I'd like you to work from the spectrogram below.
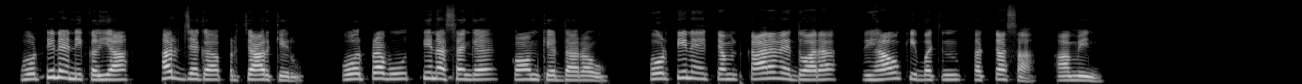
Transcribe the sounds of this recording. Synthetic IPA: ɦoːɾt̪ɪnɛ̃nɪkɭɪja | hɐɾd͡ʒɐɡapɾɐt͡ʃaːɾkeːɾu | ɦoːɾpɾɐbut̪ɪnãsɛ̃ːŋ̆ɡɛkɔːmkeːɾd̪aɾɐu | ɦoːɾt̪ɪnɛ̃t͡ʃɐmət̪kaːɾaɾɛd̪aːɾa | ɾɪɦaːukibɐt͡ʃənsɐtːʃasa̰ | aːmiːn

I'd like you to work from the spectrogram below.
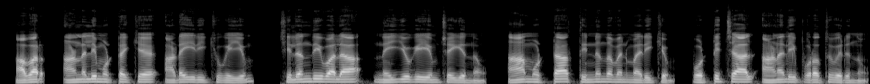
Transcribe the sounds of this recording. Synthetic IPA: ɐʋɐr | ɐɳɐlimuʈːɐkʲːɨɐɽɐjiɾikʲːuɣɐjum | t͡ɕilɐnd̪iʋɐlɐnejːuɣɐjumt͡ɕe̞jːunːu | aːmuʈːɐt̪inːunːɐʋɐnmɐɾikʲːumpo̞ʈːit͡ɕːaːlɐɳɐlipurɐt̪ːuʋɐɾunːu

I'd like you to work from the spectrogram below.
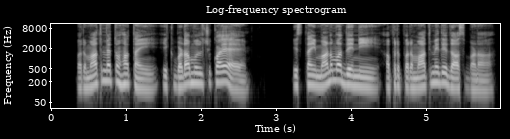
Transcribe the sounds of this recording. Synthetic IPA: pɐɾɐmaːt̪mɛ̃t̪ʊɦãt̪ãːĩɪkbɐɽamʊlt͡ʃʊkaːjaɛː | ɪst̪ãːĩmaːɽ̃ũãd̪eːniɐpəɾpɐɾəmaːt̪mɛ̃d̪ed̪aːsbɐɽ̃a

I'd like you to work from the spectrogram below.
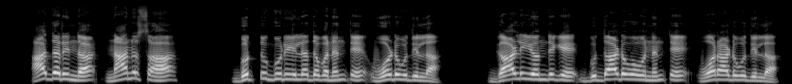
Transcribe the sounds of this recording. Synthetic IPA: aːd̪ɐɾind̪ɐnaːnusɐɦɐ | ɡot̪ːuɡuɾiilːɐd̪ɐʋɐnɐnt̪e̞ɦoːɽuʋud̪ilːɐ̰ | ɡaːɭijo̞nd̪iɡe̞ɡud̪ːaːɽuʋɐʋɐnɐnt̪e̞ɦoːɾaːɽuʋud̪ilːɐ̰

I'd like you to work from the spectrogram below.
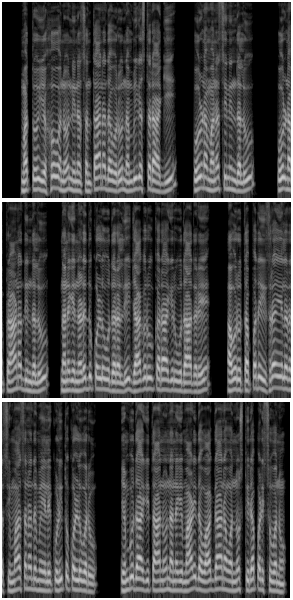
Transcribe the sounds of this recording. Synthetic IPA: mɐt̪ːujehɔːʋɐnuninːɐsɐnt̪aːnɐd̪ɐʋɐɾunɐmbiɡɐst̪ɐɾaːɡi | puːɾɳɐmɐnɐsːinind̪ɐlu | puːɾɳɐpɾaːɳɐd̪ind̪ɐlu | nɐnɐɡe̞nɐɽe̞d̪ukoɭːuʋud̪ɐɾɐlːid͡ʒaːɡɐɾuːkɐɾaːɡiɾuʋud̪aːd̪ɐɾe̞ | ɐʋɐɾut̪ɐpːɐd̪eis̬ɾaːjeːlɐɾɐsimːaːsɐnɐd̪ɐme̞ːle̞kuɭit̪ukoɭːuʋɐɾu | embud̪aːɡit̪aːnunɐnɐɡe̞maːɽid̪ɐʋaːɡ̚d̪aːnɐʋɐnːust̪ʰiɾɐpɐɽisuʋɐnu

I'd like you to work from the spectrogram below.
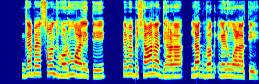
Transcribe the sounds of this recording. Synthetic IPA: d͡zɛːbɛsɔ̃nd͡zɦoːɽ̃ũaːɭit̪i | t̪ɛːbɛbɐʃãːɾad̪ʱjaːɭalɐɡbʱɐɡeːɽ̃ũaːɭat̪ʰi

